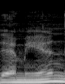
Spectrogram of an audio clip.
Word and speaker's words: Amiens: But the one I'm going to go with is Amiens. That's the one I hear it pronounced most of all.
